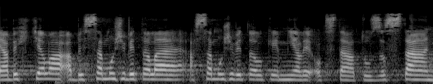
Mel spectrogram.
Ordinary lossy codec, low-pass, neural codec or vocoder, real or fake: MP3, 48 kbps; 14.4 kHz; none; real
